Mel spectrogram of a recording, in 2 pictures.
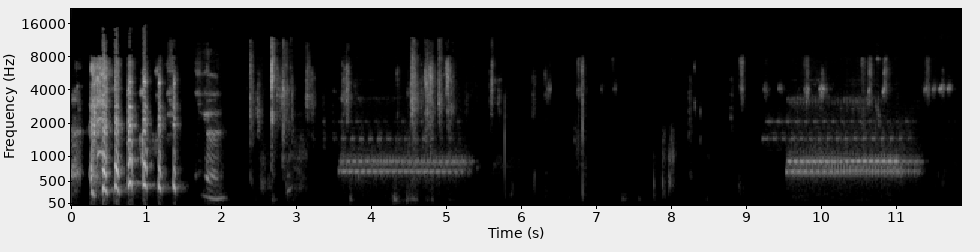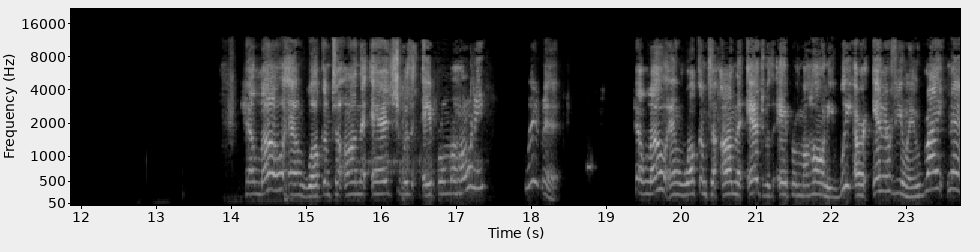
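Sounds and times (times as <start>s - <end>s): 
laughter: 0.0s - 1.5s
telephone ringing with incoming call: 3.6s - 5.4s, 9.4s - 11.4s
speech: 14.2s - 18.4s, 19.4s - 23.7s.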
